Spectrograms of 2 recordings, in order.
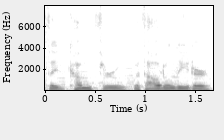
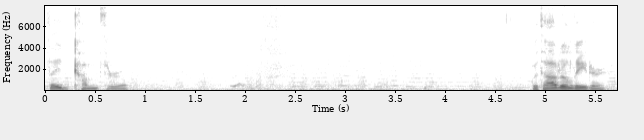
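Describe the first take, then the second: First: There is no pause before 'without a leader'. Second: There is a pause before 'without a leader'. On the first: The speaker calls it right. "no punctuation" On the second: The speaker calls it wrong. "I keep pausing there because there's a break in the paragraph"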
